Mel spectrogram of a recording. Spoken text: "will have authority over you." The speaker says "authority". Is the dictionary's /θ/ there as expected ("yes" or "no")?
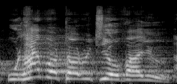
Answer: no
